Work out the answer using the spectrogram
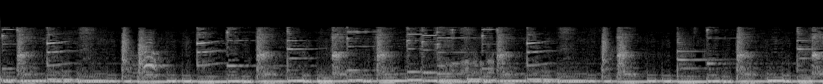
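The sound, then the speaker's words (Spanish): Music played on water as an unconventional instrument: a steady, rapid pattern of bright percussive taps and clinks runs over a sustained low, droning tone throughout. “Nada de lo que suena es convencional. Y es que alrededor de nosotros tenemos objetos que son capaces de producir música con un poquito de sensibilidad y con un poquito de buen gusto. Eso que sonaba de toque, eso es agua”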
